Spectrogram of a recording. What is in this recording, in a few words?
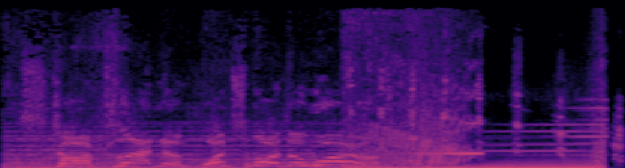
dub; Star Platinum TW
